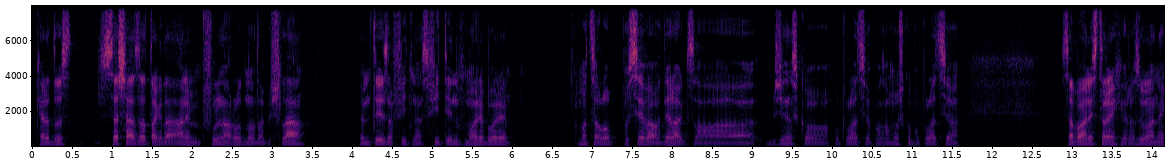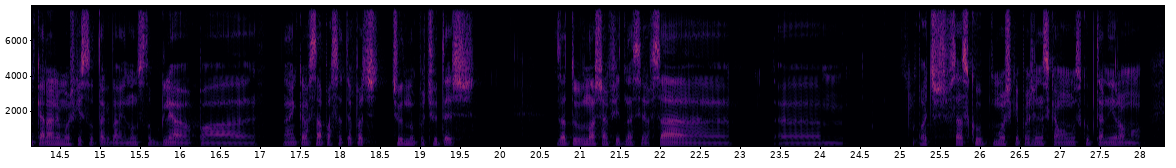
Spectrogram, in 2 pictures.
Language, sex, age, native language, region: Slovenian, male, 18-29, Slovenian, Drava region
